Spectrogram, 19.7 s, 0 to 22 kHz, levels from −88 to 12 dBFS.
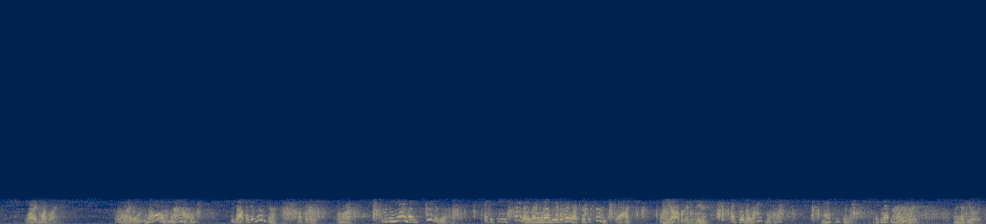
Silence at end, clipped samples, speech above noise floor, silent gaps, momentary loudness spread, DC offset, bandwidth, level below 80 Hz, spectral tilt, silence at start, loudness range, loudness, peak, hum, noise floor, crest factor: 0 s; under 0.1%; 31 dB; none; 15 LU; under 0.1%; 2.6 kHz; -56 dBFS; -1.5 dB/octave; 0.3 s; 6 LU; -24 LUFS; -6 dBFS; none; -54 dBFS; 18 dB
